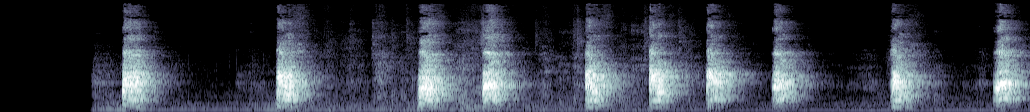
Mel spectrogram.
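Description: A French bulldog barking: about nine single, sharp barks spaced unevenly, starting about a second in.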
